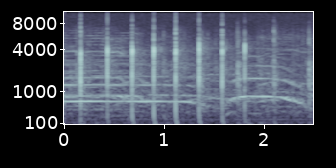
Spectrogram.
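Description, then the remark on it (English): An audience at a church service claps hands in praise to God in a steady, quick rhythm, about nine sharp claps in two seconds, over sustained organ-like tones, with no talking. “who will stand on your feet, clap your hands unto the Lord.”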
